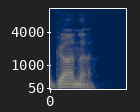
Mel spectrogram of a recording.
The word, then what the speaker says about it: Gunna: Gunner? – Young Thug and Gunna. – Gunna, sorry, Gunna. – You have Gunna. To say his name right. It's Gunna. Gunna.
